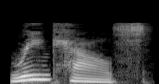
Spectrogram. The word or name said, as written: rinkhals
